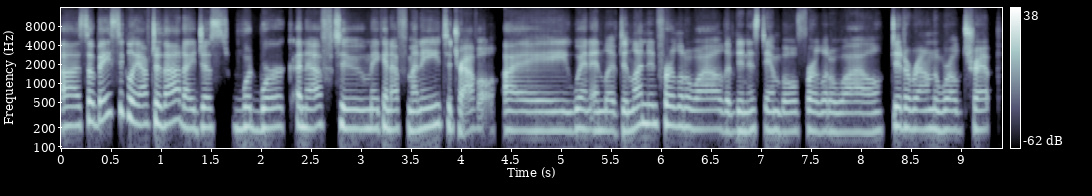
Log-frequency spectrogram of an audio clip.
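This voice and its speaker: A woman's voice: mid-range voice, steady tone, fast talker, hardly any pauses, sharp tone, clean tone, dry recording. Chatty Californian woman in her forties. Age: 40s. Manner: chatty, rambling, many fillers like um and like. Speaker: guest. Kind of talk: casual interview storytelling.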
